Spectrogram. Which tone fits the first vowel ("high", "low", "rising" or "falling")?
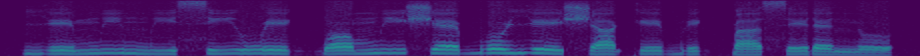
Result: low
